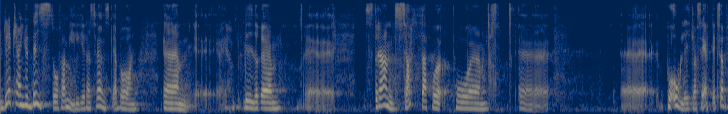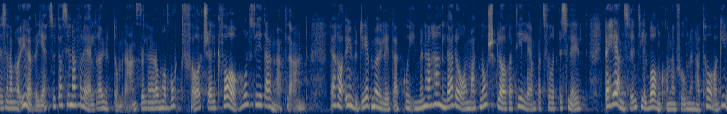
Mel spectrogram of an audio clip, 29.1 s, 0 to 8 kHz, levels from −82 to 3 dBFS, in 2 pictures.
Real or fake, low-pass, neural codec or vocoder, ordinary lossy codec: fake; 7.2 kHz; codec, 24 kHz, 3 kbps, HILCodec; none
